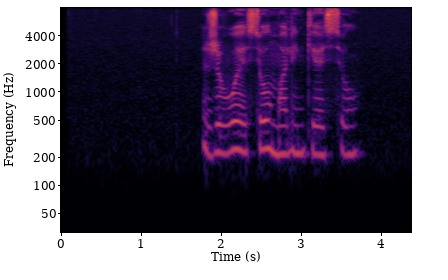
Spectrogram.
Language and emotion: Russian, neutral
